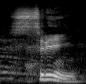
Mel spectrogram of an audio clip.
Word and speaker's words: শ্রীং: শক্তিশালী এক অক্ষরী বীজমন্ত্র আপনারা অনেকে হিন্দিতে ওটাকে শ্রীম বলে তো আপনারা শ্রীং উচ্চারণ করবেন শ্রীং বীজ মন্ত্র তো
